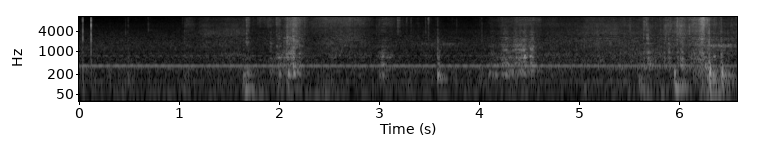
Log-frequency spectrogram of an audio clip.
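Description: Cardboard shipping box being opened by hand, flaps pushed back and packaged items inside shifted: a few brief rustles and soft knocks, the last and loudest near the end, over a steady faint hum.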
